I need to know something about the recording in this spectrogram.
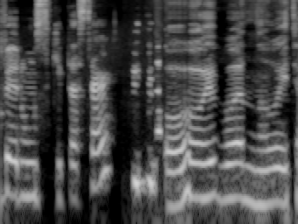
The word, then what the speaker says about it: Verunschk: ter você aqui e o jeito que eu pronuncio o verun Tá certo Oi boa noite alegria nem é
